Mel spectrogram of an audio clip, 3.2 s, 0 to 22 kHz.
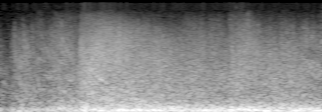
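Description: A strategic missile strike in Supreme Commander 2 detonates as a heavy, rolling explosion that swells after a moment into a sustained deep rumble and fades only slightly, loud and without voices.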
